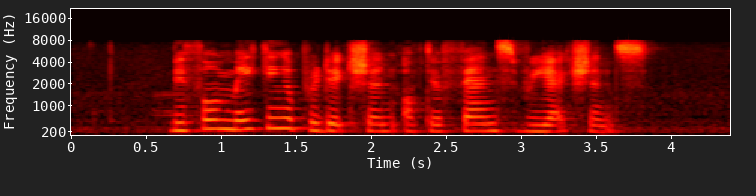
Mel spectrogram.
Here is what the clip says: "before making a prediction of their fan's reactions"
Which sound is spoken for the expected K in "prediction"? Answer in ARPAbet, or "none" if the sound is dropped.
K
